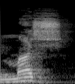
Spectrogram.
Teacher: شین میں کلکلا بھی نہ ہو یعنی میم مش ہا دن مش ایسے نہیں پڑھنا بلکہ مش شین کی آواز وہیں پہ رک جائے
